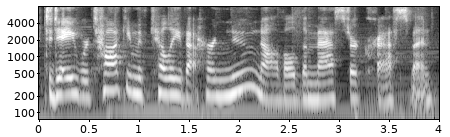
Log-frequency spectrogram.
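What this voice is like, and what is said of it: Southern American accent. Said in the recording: “I probably butchered that, my southern accent”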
